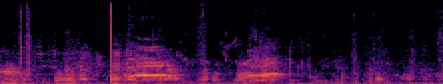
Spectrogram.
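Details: Ducks eating food and drinking water; a few harsh, nasal honking calls in quick succession, with a sharp click near the start and background chatter.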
